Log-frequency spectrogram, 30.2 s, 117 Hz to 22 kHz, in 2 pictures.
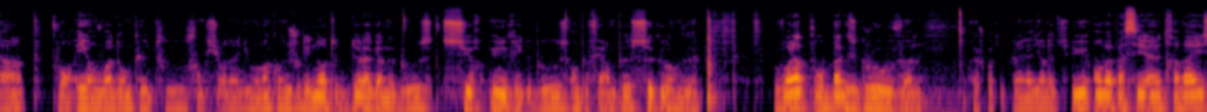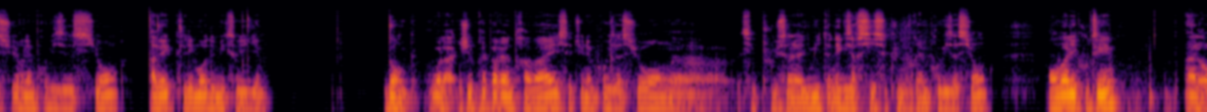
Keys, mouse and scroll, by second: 0.3 click, 4.9 click, 6.9 click, 16.8 click, 18.1 click, 19.3 click.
